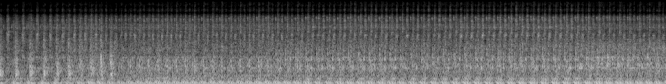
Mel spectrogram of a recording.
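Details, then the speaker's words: 1966 VW Beetle after cleaning the points: lumpy, uneven idle with a steady tapping knock that comes and goes. Oil light goes out; a hanging or binding valve is suspected, with valve adjustment planned. "that didn't sound good at all thinking the valves are kind of a little binding a little go ahead I'm not sounding too promising"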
